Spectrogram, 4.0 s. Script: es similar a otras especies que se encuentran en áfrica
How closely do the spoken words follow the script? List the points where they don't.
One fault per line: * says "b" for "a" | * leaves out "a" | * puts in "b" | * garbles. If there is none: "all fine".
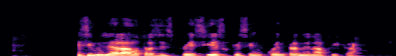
all fine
